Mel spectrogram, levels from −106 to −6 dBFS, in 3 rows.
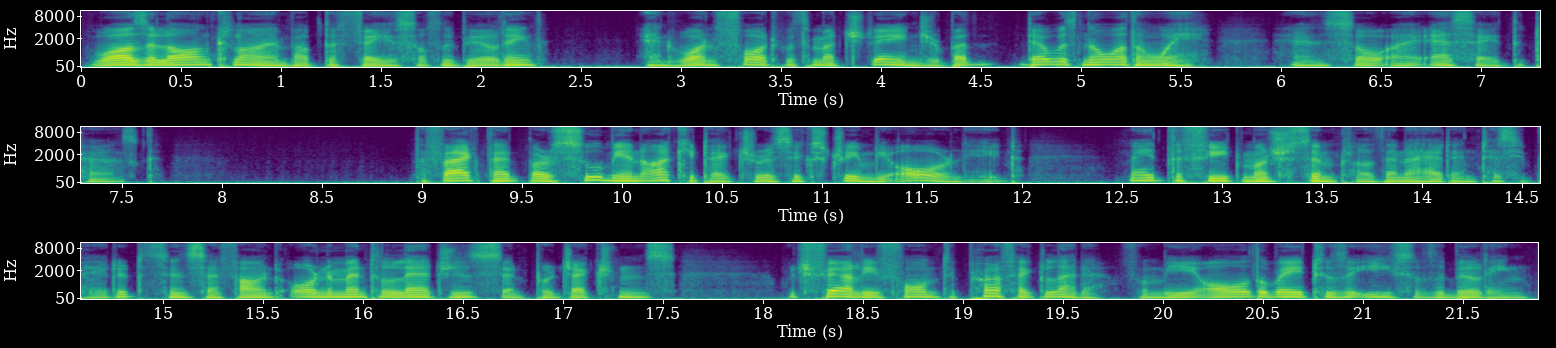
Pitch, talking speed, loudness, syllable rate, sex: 120 Hz, 190 wpm, -20 LUFS, 5.7 syllables/s, male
